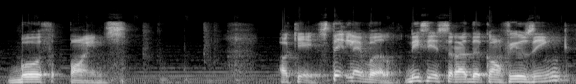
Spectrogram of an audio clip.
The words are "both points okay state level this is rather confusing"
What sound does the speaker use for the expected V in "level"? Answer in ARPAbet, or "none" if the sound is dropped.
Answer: V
